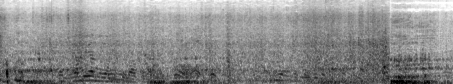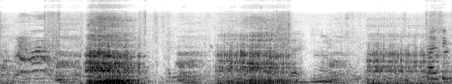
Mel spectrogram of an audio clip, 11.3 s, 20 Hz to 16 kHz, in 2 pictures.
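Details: Caged tiger captured in Wayanad. Deep, sustained roaring and growling is partly masked by men's voices and broadband noise, with a loud burst near 7 seconds.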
